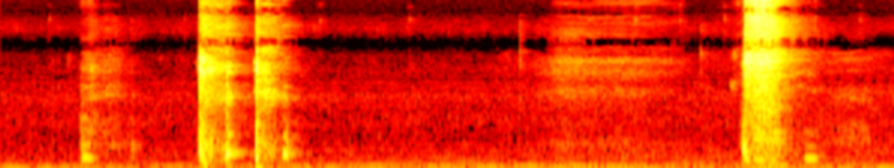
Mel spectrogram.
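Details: Adult with days of chest symptoms, stuffy nose and sore throat, suspected allergies and asthma, recorded during an allergy attack: three abrupt explosive sneezes, two close together then one after a pause, with quiet breathing between.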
